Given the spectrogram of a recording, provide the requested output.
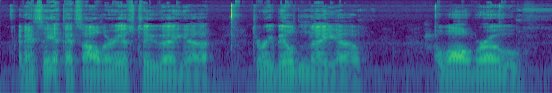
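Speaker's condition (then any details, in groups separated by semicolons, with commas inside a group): No condition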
